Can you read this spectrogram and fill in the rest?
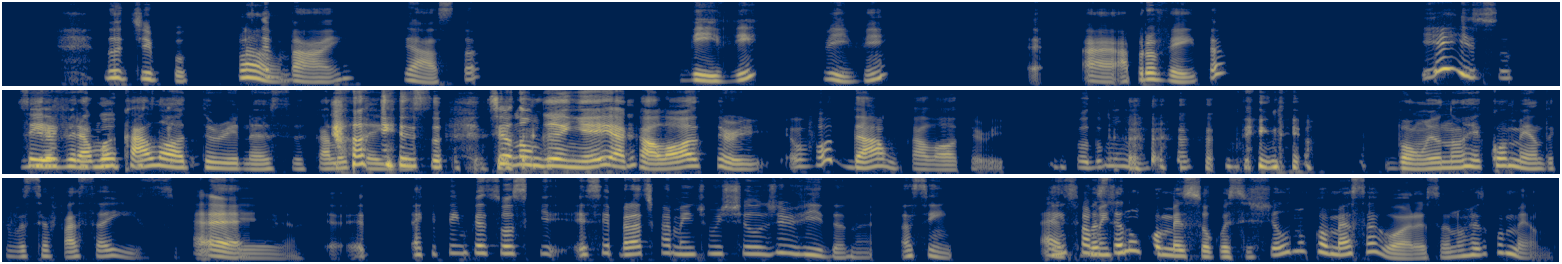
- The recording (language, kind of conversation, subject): Portuguese, advice, Como posso equilibrar minha ambição com expectativas realistas?
- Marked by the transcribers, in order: laughing while speaking: "Isso"; laugh; laugh; laughing while speaking: "entendeu?"; "recomendo" said as "rescomendo"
